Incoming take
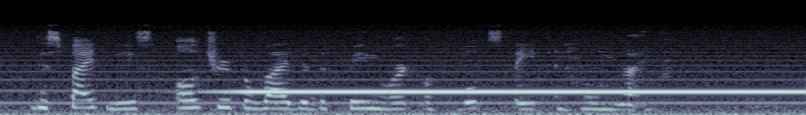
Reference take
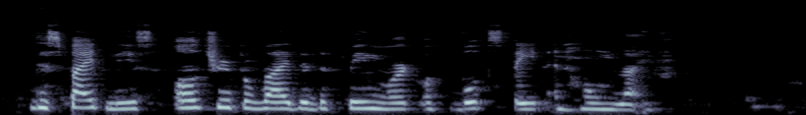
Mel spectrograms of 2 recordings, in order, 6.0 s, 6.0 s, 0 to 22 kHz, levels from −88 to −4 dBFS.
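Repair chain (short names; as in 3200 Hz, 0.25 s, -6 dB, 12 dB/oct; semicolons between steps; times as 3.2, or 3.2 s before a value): de-hum 422.5 Hz, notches 17; notch 810 Hz, Q 30; noise print and reduce 30 dB; gain 0 dB, from 4.71 s -6 dB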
